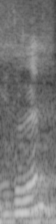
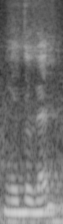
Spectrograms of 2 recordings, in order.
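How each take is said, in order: The two takes are said the same way.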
